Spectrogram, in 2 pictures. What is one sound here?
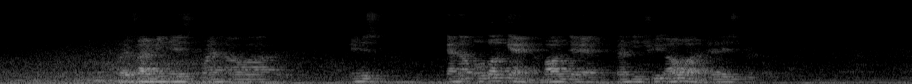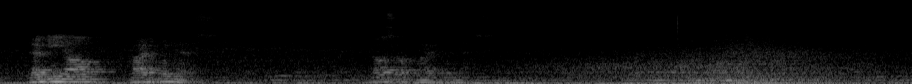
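A young man speaks calmly into a microphone in a room with some echo, pausing between phrases.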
